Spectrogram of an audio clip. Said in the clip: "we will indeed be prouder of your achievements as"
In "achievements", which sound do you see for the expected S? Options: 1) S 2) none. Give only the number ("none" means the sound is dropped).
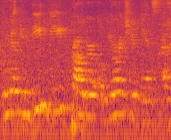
1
